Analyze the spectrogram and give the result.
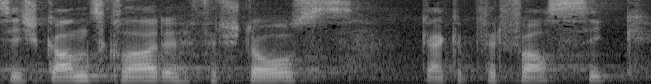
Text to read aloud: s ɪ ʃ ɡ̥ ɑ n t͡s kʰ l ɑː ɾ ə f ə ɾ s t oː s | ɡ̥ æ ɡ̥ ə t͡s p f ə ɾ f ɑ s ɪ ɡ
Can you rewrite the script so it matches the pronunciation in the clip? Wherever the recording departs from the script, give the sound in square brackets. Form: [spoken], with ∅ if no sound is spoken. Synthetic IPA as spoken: s ɪ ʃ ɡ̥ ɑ n t͡s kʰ l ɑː ɾ ə f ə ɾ [ʃ] t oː s | ɡ̥ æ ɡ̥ ə [∅] p f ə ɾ f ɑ s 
